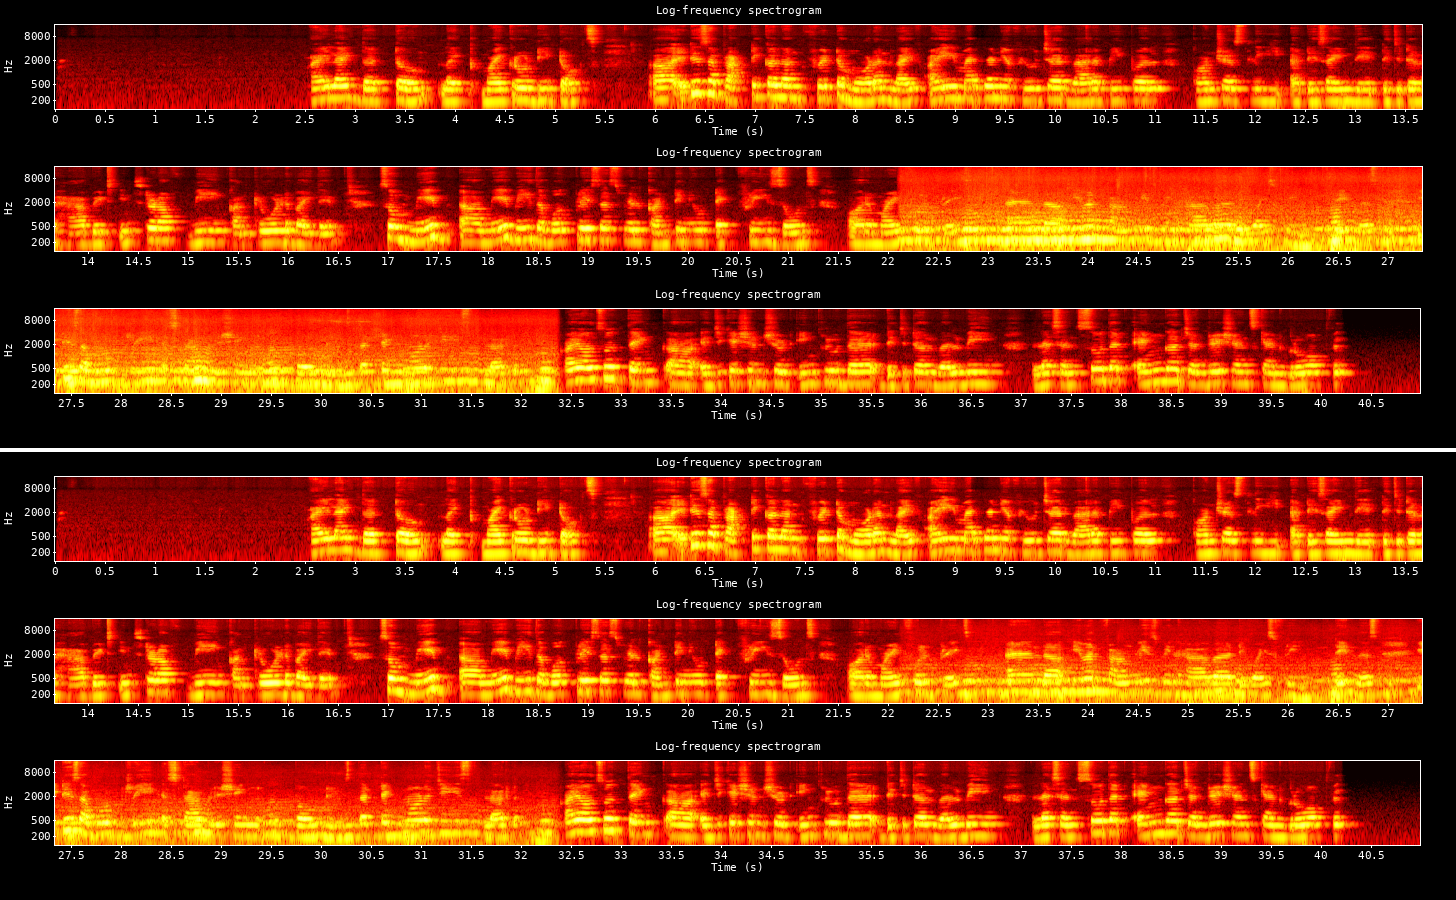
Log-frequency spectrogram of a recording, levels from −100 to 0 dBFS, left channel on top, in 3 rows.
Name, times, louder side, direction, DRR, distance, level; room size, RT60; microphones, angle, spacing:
voice 1, 2.5-5.2 5.5-5.6 5.9-22.7 23.2-29.4 29.7-32.0 32.4-40.2, right 2 dB, 20° right, 0.7 m, -22 dB
sound 1, 22.1-32.4, left 6 dB, 75° left, 0.5 m, -22 dB
7.4 x 2.7 x 2.2 m
head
